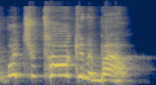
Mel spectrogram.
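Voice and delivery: high, incredulous question; baffled. Retold or imitated. He answers girlfriend's demand, high and baffled. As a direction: throw it up high in disbelief. Confused reply to her.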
